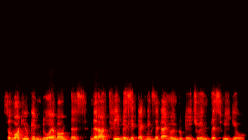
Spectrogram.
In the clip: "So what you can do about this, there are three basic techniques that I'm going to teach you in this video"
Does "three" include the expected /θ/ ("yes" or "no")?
no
